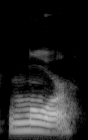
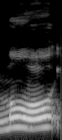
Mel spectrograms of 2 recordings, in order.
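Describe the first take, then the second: First: The final R sound is clearly pronounced. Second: The final R sound is dropped. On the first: "you'll be saying more" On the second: "You won't be saying more"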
